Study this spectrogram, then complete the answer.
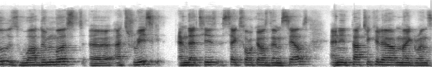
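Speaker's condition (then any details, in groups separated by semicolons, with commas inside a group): No condition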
